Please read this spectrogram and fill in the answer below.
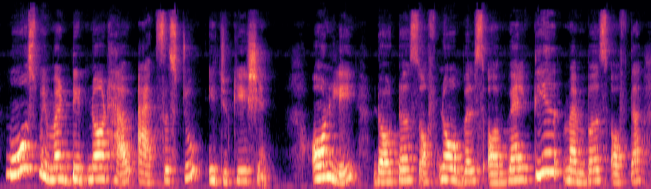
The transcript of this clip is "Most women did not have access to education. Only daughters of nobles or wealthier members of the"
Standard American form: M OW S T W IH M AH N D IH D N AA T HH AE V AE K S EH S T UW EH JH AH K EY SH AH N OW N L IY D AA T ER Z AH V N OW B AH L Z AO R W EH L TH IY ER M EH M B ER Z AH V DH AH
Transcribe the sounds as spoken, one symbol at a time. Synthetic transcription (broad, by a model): M OW S T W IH M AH N D IH D N AA T HH AE V AE K S EH S T UW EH JH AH K EY SH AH N OW N L IY D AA T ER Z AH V N OW B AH L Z AO R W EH L T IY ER M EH M B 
